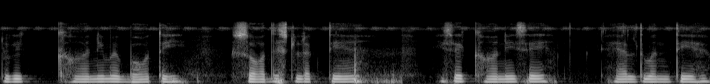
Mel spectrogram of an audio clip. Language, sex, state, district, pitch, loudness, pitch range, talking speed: Hindi, male, Uttar Pradesh, Jalaun, 125 Hz, -25 LUFS, 125-130 Hz, 110 wpm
